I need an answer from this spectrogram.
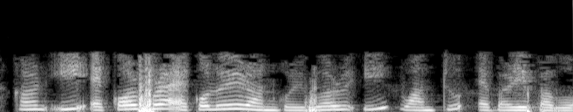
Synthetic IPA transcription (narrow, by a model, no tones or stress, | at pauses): kaɹɔniʔɛkɔɹpɔɹaɛkɔlojɛɹankoɹibɔaɹuʔiwantʊɛbaɹipabɔ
